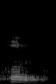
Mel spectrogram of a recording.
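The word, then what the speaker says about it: hymn: N silent रहता है एच वाई एम एन हिम हिम मीस भजन सी ओ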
